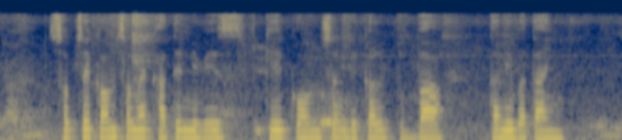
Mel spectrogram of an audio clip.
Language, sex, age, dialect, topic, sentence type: Bhojpuri, male, 18-24, Southern / Standard, banking, question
